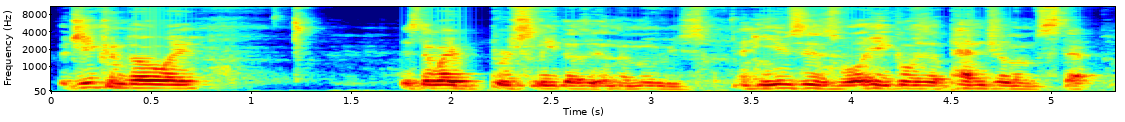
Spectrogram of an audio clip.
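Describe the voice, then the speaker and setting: A man who is losing his voice and sounds hoarse, giving an informal martial arts tutorial as an instructor demonstrating technique. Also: medium pitch, fairly even intonation, quick pace, mellow. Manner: informal, explanatory, occasional swearing. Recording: distant mic.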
